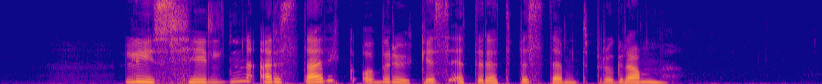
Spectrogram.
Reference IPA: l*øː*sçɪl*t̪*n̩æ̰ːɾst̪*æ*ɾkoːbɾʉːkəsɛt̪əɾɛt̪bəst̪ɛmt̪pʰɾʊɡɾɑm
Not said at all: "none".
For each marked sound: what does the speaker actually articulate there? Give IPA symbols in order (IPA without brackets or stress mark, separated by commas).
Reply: yː, d̪, æ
